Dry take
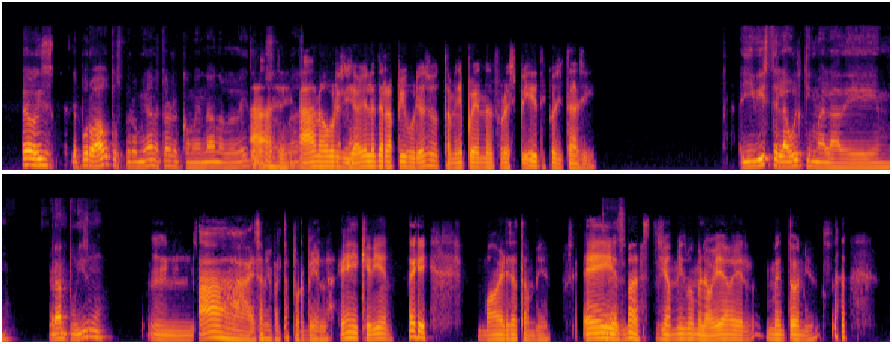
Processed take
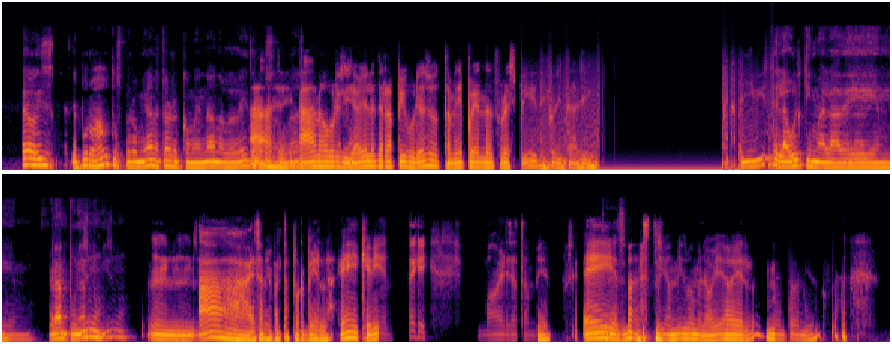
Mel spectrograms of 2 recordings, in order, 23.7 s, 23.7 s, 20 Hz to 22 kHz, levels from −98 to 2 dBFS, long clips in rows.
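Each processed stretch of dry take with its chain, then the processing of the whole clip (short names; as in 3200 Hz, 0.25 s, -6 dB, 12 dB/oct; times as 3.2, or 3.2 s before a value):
0.97–1.53 low shelf 82 Hz +10.5 dB + fixed phaser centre 2400 Hz, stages 6
6.92–10.32 zero-crossing step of -28.5 dBFS + compressor 12:1, threshold -27 dBFS + air absorption 300 m
10.89–14.97 low shelf 180 Hz -7 dB + echo 0.322 s -14.5 dB
16.85–18.99 differentiator + notch 1000 Hz, Q 6.6
20.24–21.5 low shelf 490 Hz +9 dB + negative-ratio compressor -27 dBFS + mismatched tape noise reduction encoder only
22.14–23.07 LPF 1300 Hz 24 dB/oct + compressor 16:1, threshold -33 dBFS
whole clip: resonant low shelf 280 Hz +9.5 dB, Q 1.5; compressor, threshold -16 dBFS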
